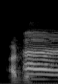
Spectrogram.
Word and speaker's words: Aubrey: Is it Aubrey O'Day or Audrey? I don't know. – Aubrey. – We'll go with Aubrey.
